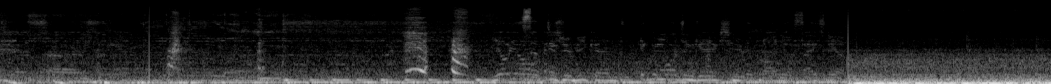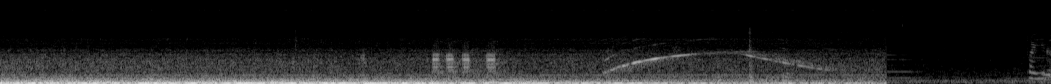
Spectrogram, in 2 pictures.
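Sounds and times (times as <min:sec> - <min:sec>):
car rumble from inside: 0:00.2 - 0:19.4
wailing tone: 0:16.5 - 0:19.1.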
